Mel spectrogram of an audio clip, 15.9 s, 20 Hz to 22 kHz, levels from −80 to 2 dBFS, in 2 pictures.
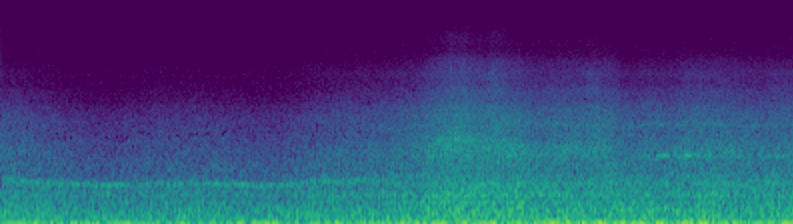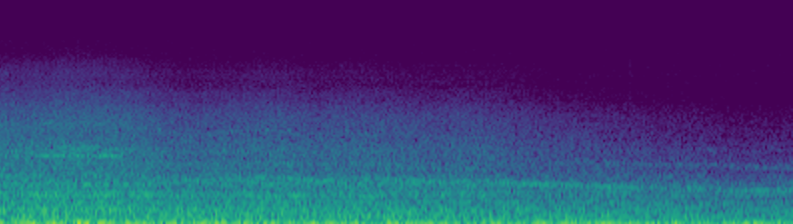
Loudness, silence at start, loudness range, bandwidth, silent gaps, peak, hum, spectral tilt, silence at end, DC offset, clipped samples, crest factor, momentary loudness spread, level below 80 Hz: -28 LUFS; 0 s; 6 LU; 7.2 kHz; none; -6 dBFS; none; -7 dB/octave; 0 s; under 0.1%; under 0.1%; 14 dB; 8 LU; -24 dBFS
